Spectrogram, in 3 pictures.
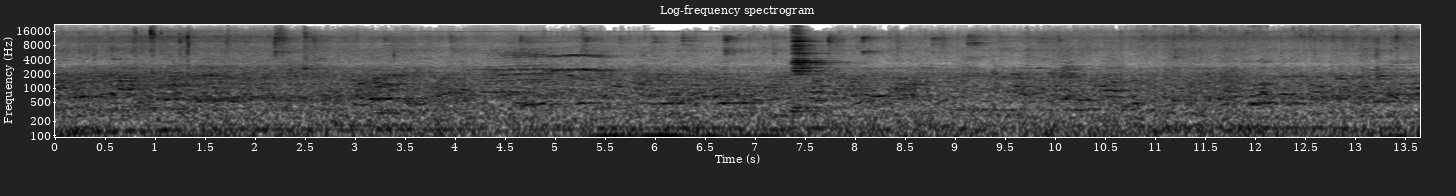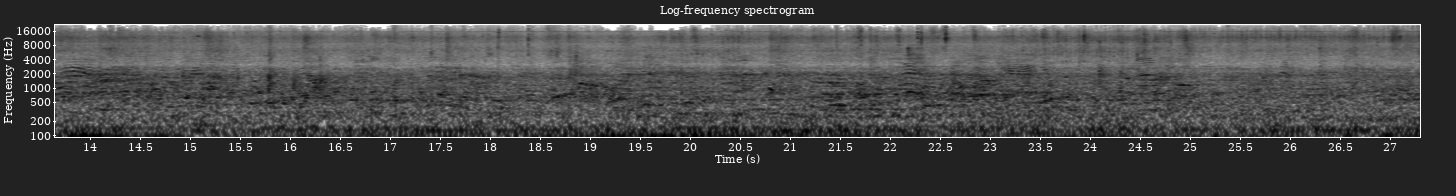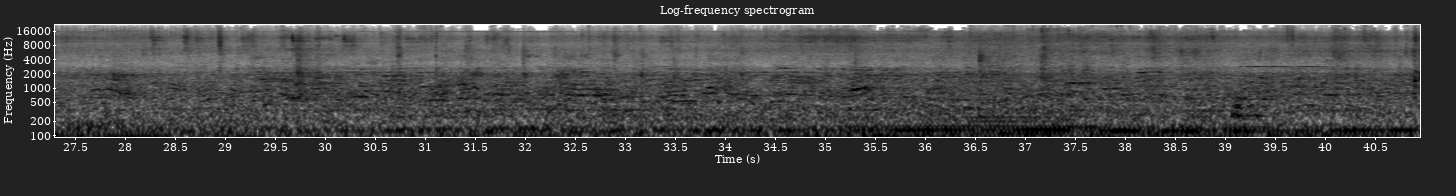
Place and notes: At an intersection of street No. 118 with another street in a neighborhood in Phnom Penh, after a day of wandering (collecting images and recordings), we sit in creaky wicker chairs on the veranda of a corner cafe. The sun is going down; a white-robed monk comes in and passes the shopkeeper a slip of white paper, and then shuffles out.
8 October, 11:50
